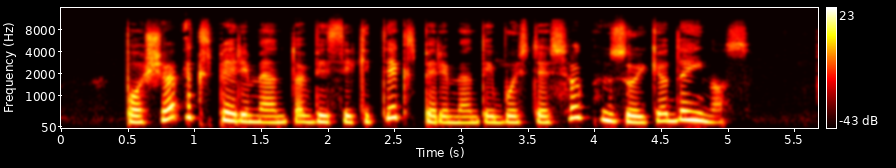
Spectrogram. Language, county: Lithuanian, Vilnius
